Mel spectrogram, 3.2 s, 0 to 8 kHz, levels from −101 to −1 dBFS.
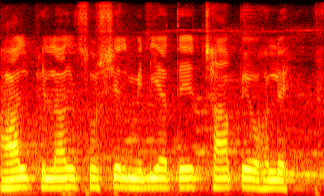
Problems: constant background noise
